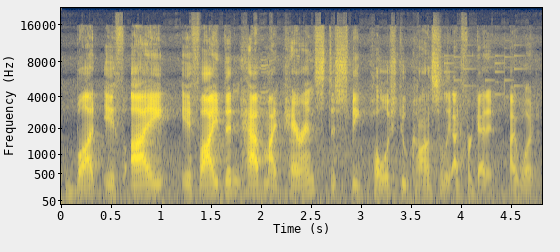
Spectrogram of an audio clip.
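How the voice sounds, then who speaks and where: A man chatting casually on a gaming livestream, answering viewers in a halting, repetitive, emphatic explanatory way. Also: fairly high pitch, pushed and bright, slight background noise.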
